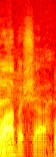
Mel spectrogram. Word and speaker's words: Wabasha: Wabasha.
